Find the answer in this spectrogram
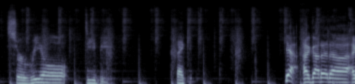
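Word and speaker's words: SurrealDB: that except you so it's not actin web it's act Dix web please and not surre e surreal DB thank you yeah I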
